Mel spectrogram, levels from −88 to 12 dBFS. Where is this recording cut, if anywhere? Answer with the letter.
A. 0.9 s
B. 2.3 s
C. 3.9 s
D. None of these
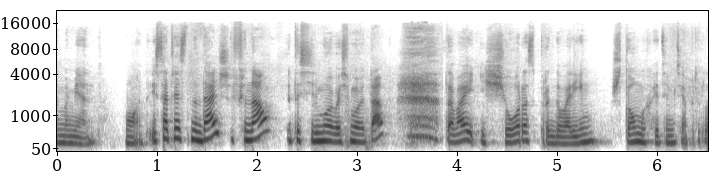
C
